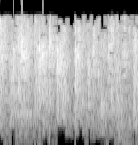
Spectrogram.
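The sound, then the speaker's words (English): A class claps together, a dense, steady patter of many hands lasting about two seconds at a fairly even loudness, with no voices over it. “Okay, with a round of applause for”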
